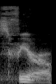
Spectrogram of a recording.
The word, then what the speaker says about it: Sphero: the bb-8 by Sphero I think that's how you pronounce it sphere oh yeah like a sphere now um this one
